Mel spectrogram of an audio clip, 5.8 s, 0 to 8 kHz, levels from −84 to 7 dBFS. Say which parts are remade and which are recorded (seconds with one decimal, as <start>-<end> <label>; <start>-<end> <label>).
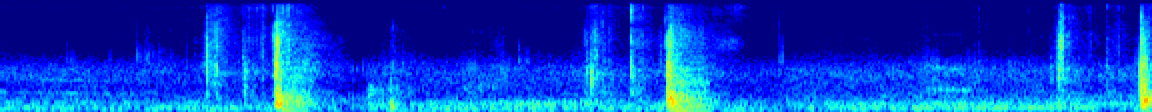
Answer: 0.0-5.8 recorded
